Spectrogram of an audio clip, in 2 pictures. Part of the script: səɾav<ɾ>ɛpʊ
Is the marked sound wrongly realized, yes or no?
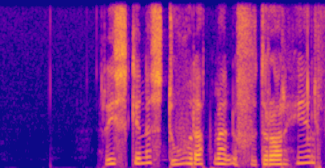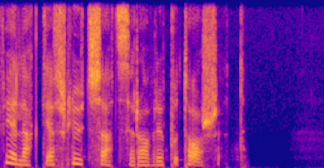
no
